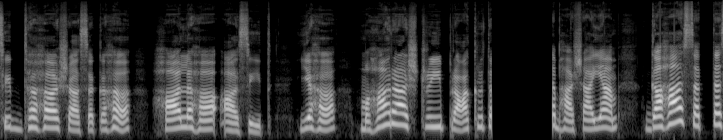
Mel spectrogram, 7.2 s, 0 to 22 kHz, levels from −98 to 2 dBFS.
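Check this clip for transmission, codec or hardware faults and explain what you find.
Two related faults show up, both near the end of the speech. At 4.92 s there's a playback stall: the sound cuts out mid-flow and the output sits silent for about 0.61 s, until 5.54 s. That gap most likely comes from the player running dry of buffered data or having its playback thread held up, so nothing reached the output until it recovered.

Right after, from 5.54 s to the end, there's catch-up at higher speed. The player works through its backlog by resampling, running at 1.15 times normal speed, and pitch rises with it by roughly two semitones. The speech sounds hurried and slightly chipmunk-like for that last stretch. It's the player trying to close the time it lost during the dropout, and it's still sped up when the clip ends.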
